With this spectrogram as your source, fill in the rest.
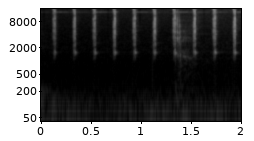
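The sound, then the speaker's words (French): Ticking timer on a French quiz game show, about ten crisp, evenly spaced ticks at a brisk steady pace, with a brief extra burst of noise partway through. “Je mets un petit tic-tac.”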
